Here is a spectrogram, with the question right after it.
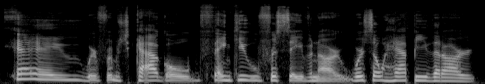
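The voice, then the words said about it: Attempted Chicago accent. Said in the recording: “I don't know how to do a Chicago accent clearly”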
